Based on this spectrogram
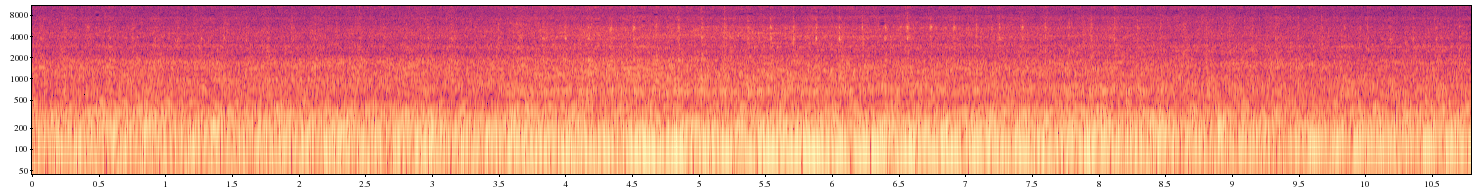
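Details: LM7 5.3L iron-block V8, 862 heads, 151k miles: idle at 153°F, MAP 31 kPa, O2 sensors switching, long-term fuel trims 1–2; steady even beat, no knocks or misses; normal idle.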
